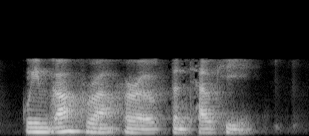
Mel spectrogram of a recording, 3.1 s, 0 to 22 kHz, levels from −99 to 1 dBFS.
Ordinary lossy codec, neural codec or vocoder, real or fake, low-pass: AAC, 16 kbps; codec, 24 kHz, 0.9 kbps, DualCodec; fake; 3.6 kHz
